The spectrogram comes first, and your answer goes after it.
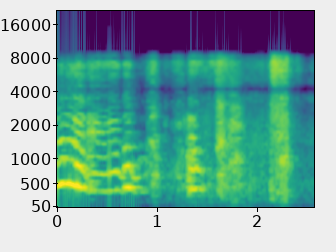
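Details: Jayda, an American Staffordshire Terrier, reacts to seeing a cat outside and doesn't know what to do. She gives a high, drawn-out whine that slides downward, followed by a few short breathy whimpers and snuffles.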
